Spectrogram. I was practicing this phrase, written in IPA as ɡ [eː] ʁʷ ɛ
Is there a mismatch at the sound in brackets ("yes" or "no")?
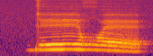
no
